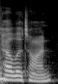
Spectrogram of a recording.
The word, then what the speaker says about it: Peloton: way so overrated next uh peloton or is it am i pronouncing it right it is peloton well i've never actually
